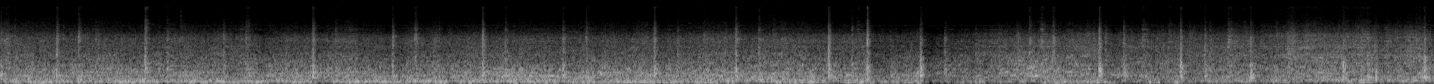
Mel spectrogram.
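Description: Metre-gauge steam train running along the track, heard from inside the front coach: a steady rumble with many sharp, irregular clicks as the wheels pass over rail joints and points.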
